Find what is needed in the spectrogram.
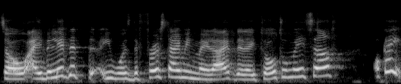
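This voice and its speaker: A woman with an Israeli accent, lively intonation and a moderate pace. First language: Hebrew. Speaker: network marketing presenter. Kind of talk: seminar presentation. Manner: halting.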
